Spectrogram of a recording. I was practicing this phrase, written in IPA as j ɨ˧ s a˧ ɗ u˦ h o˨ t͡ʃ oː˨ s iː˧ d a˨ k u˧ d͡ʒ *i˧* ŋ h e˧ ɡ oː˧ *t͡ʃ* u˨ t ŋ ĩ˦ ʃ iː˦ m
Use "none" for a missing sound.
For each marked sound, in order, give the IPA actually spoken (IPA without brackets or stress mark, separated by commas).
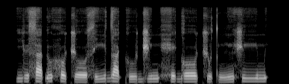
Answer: i˧, t͡ʃ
